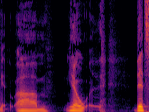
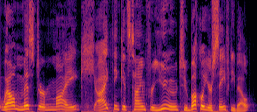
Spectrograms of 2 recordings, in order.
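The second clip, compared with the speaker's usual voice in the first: theme park ride spiel; 7 semitones higher than usual. Pretend. Sends cohost off like a ride.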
